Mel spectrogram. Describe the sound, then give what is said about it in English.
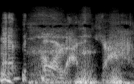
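A voice imitates a golem coughing up a hairball, a rough, guttural, gravelly growl with throaty rasping and a brief catch partway through, loud and continuous. “More like that, more like a golem coughing up a hairball.”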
